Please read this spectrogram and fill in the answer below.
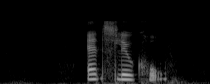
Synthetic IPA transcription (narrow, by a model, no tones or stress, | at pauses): æn̰sleʊkʰʁo̝̰ː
